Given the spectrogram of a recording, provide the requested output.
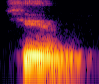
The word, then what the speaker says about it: Home: So the other one should be pronounced Hume as well, even though it's spelt Home.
